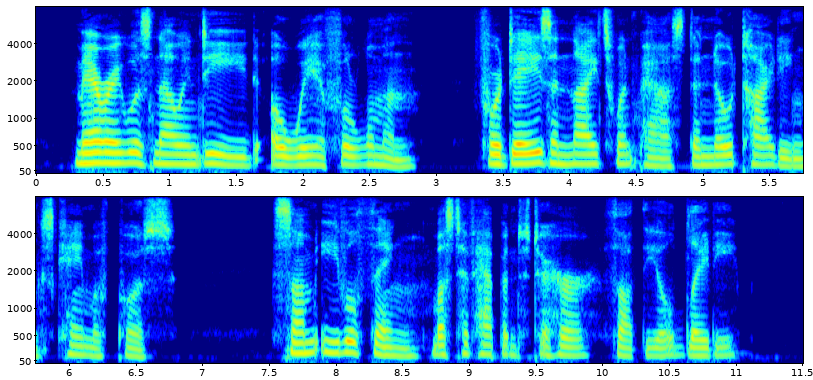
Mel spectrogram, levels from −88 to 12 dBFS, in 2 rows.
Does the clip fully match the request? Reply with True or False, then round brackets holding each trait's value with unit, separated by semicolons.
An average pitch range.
True (3.1 semitones)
